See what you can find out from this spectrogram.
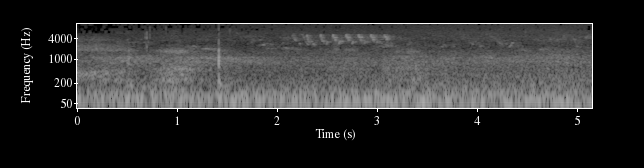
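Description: A songbird near Hagelberg delivers a short, rapid trilled phrase, fairly faint over a steady wash of open-air background noise, with a single sharp click earlier on.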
